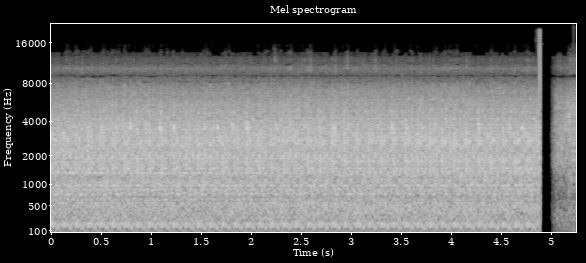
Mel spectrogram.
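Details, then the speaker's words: Massey Ferguson MF-255 diesel tractor that had not been starting, now running, heard from a distance; steady, even diesel chug at idle with no knocks or misses until it cuts off; normal diesel idle. "Okay, if you listen up ahead, you should hear the tractor running."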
